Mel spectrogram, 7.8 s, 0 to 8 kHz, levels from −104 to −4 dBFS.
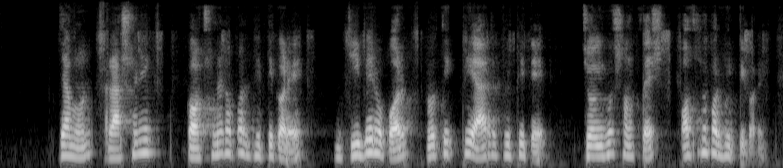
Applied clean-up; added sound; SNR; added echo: neural mask model DeepFilterNet 3.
